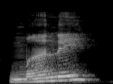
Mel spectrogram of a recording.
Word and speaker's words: money: Money é uma pronúncia errada. Eh, na língua inglesa a gente não diz money. Pronúncia correta é money. Money. Money. É como se não tivesse esse e aqui.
